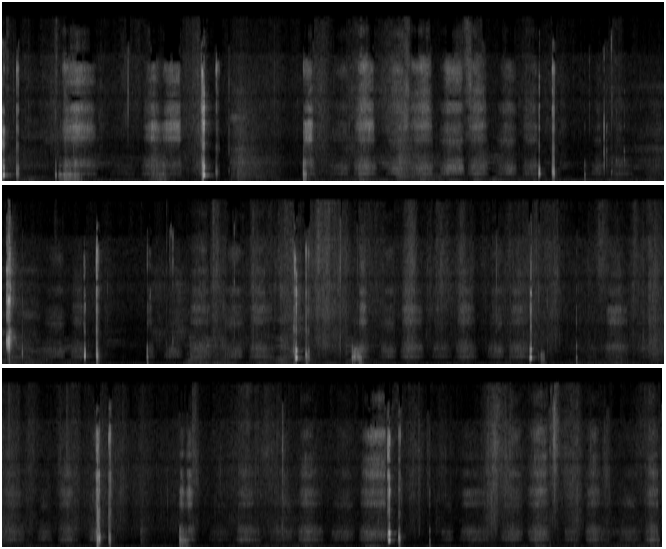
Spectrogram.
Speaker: got the hiccups?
